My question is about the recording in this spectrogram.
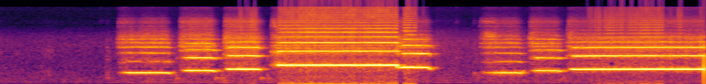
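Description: Santali tirio, a bamboo transverse flute, played in clear single notes. After a second of silence it climbs in three short notes to a long held higher note, pauses, then plays two short notes and settles on another long held note. The notes step up as the fingers are lifted from the holes one by one.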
